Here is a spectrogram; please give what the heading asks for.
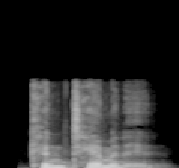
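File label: "contaminant", British English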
